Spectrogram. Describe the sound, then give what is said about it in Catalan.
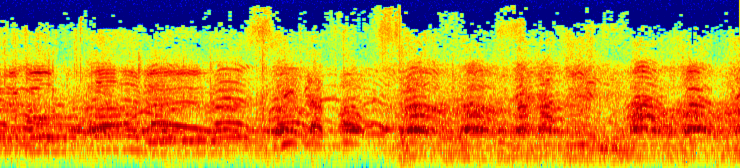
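A large crowd at a Gaullist political demonstration in Paris shouts and chants in unison, crying "forward de Gaulle" and "out with anarchy", a dense roar of many voices with rising and falling rhythmic cries that stays loud throughout. “Gran manifestació gaullista a París. Crits d'endavant de Gaulle i de fora l'anarquia.”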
